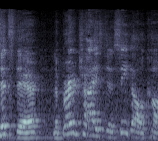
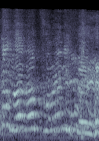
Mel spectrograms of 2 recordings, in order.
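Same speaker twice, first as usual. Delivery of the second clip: frantic protest; 11 semitones higher, 8 dB louder than usual. Retold or imitated. Kid panicking.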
